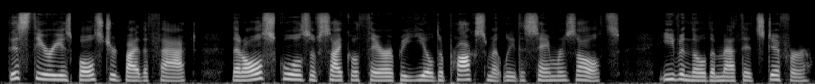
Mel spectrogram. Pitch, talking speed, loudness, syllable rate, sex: 195 Hz, 160 wpm, -20 LUFS, 5.2 syllables/s, female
